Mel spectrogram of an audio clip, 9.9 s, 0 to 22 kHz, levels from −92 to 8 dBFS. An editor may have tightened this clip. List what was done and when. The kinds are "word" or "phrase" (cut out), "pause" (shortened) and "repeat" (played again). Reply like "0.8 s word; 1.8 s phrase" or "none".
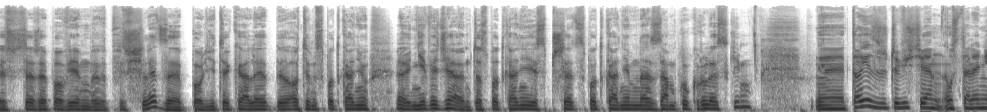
none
